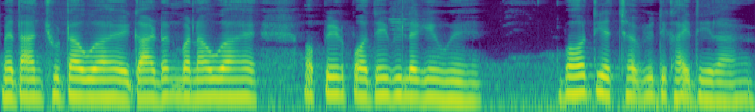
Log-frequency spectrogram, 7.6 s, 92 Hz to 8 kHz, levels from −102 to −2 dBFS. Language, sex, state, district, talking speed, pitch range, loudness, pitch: Hindi, female, Maharashtra, Chandrapur, 185 wpm, 160-175 Hz, -16 LUFS, 170 Hz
